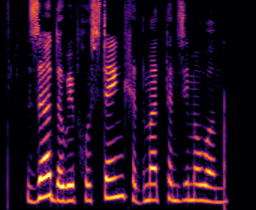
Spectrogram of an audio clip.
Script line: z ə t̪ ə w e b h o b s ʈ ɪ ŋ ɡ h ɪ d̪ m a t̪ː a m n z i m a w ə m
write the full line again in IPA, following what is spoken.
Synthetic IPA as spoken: z ə d̪ ə w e b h o s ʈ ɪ ŋ ɡ x ɪ d̪ m a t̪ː a n z i m a w ə m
